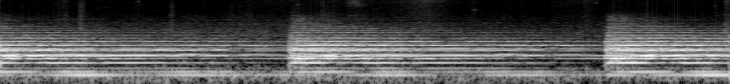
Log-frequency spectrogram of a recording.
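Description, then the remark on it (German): A large, deep bell in Erfurt Cathedral tolls slowly, each stroke swelling into a long, rich humming tone that lingers; three strikes roughly three seconds apart, with no voices. “Ja, da wollen wir natürlich noch mal kurz reinhören, wie diese Glocke, diese besondere Glocke im Erfurter Dom so klingt.”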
